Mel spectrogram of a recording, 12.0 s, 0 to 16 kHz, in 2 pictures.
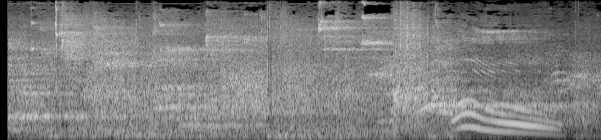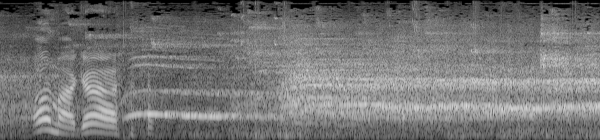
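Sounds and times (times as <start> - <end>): basketballs bouncing on hardwood: 2.6 - 3.6.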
